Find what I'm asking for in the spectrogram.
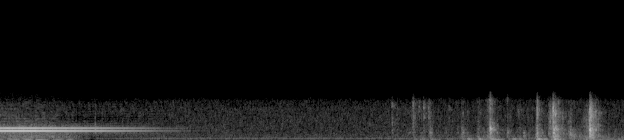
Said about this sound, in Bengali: এসব ভাবতে ভাবতেই কলিং বেল বেজে উঠল।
